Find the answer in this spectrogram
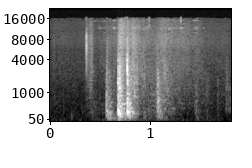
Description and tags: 9 impact falling person
Czech, Panska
